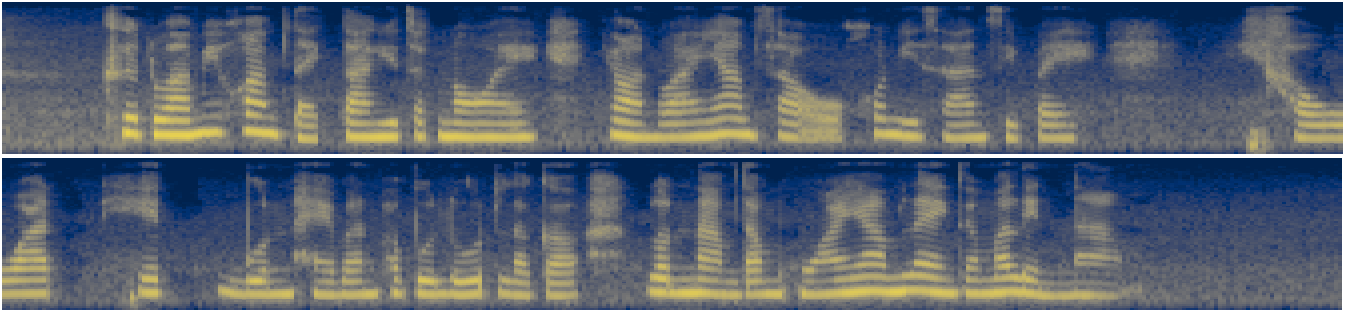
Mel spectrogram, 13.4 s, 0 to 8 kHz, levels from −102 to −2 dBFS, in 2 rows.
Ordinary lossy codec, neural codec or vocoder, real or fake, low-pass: MP3, 64 kbps; none; real; 7.2 kHz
